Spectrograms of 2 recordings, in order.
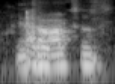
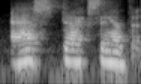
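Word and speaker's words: astaxanthin: Gosh, this word comes up a lot on the show and I can't antioxidants. No, aacanthin. Yeah, that's a tough one. That's that's how you pronounce it.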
